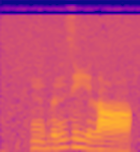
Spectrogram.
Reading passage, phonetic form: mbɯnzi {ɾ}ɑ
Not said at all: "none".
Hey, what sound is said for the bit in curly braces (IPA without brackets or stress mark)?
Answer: l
